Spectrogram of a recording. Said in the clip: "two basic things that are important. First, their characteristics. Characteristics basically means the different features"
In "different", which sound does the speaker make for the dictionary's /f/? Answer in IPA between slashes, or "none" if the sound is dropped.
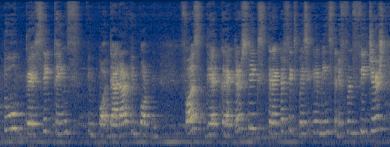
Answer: /f/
